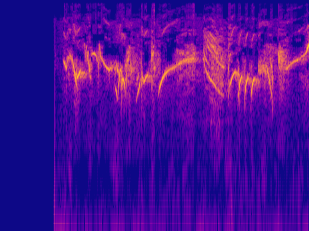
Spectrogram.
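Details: Black-throated canary singing as tutor material for canaries, starting after a short silence: quick, bright whistled phrases, rising and falling sweeps and a burst of fast descending notes, sustained high and lively.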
